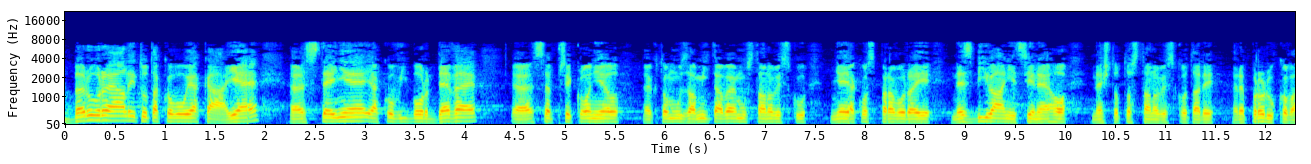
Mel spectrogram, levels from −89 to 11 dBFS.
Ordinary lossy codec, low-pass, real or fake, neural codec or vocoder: none; 7.2 kHz; real; none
